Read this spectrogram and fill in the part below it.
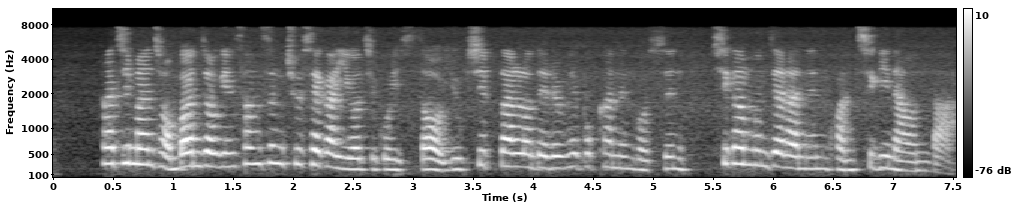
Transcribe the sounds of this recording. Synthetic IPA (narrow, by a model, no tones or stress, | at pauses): had͡ʑimant͡ɕʌmband͡ʑʌɡinsʰaŋsʰɯŋt͡ɕʰusʰe̞ɡaiʌd͡ʑiɡois͈ʌjuk̚ɕ͈ip̚t͈aɭːʌde̞ɾɯɭɸwe̞bokʰanɯnɡʌsʰɯn | ɕʰiɡanmund͡ʑe̞ɾanɯnkwant͡ɕʰiɡinaonda̰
